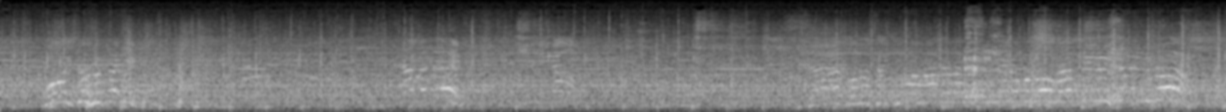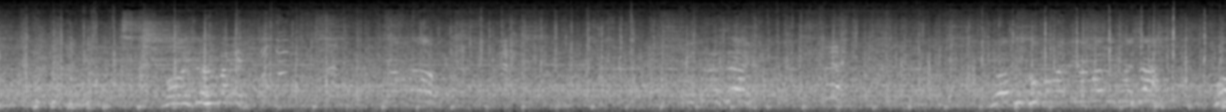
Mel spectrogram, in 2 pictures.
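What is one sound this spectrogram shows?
Many running footsteps patter on pavement.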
